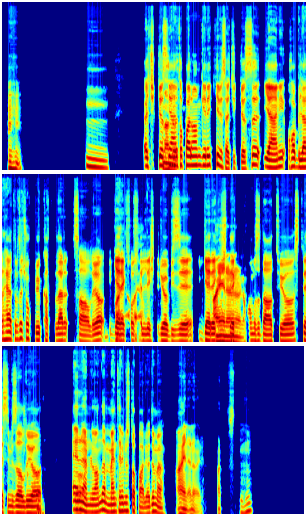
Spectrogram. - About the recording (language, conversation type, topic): Turkish, unstructured, Bir hobi hayatına kattığı en büyük fayda ne olabilir?
- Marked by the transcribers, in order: tapping; unintelligible speech; other background noise; distorted speech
